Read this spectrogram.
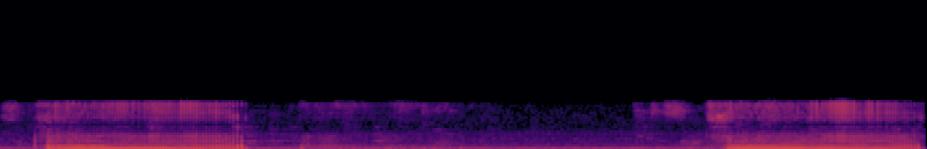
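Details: Snoring: two long, loud, rattling snores about five seconds apart, with quiet breathing between them.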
